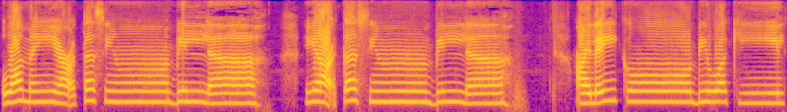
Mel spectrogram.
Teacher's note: ہونٹوں کے تھوڑا سا کھلے رہنے سے کیا ہوا کہ نہ تو میم پراپر اس طرح سے ادا ہوا اظہار کی طرح، اور نہ ہی اس میں غنہ ایسا ہے جو کہ ادغام میں ہوتا ہے۔ ٹھیک ہے، تو یہ ایک درمیانی کیفیت ہے ادا کرنے کی جو تھوڑی سی میچ کرے گی ادغام کے ساتھ، لیکن نہ وہ پورا ادغام ہے اور نہ ہی وہ پورا اظہار ہے۔ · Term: اخفا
